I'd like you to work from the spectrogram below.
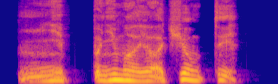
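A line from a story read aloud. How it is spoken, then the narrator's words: Hoarse, injured wheeze. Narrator (Russian): прохрипел хозяин игорного дома, сплевывая розовую слюну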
